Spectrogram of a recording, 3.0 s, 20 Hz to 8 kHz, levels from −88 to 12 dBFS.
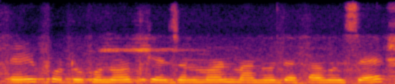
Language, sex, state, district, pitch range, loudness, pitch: Assamese, female, Assam, Kamrup Metropolitan, 225-245 Hz, -11 LUFS, 235 Hz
